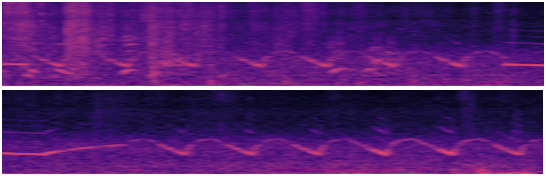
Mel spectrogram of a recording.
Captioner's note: sound of police sirens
